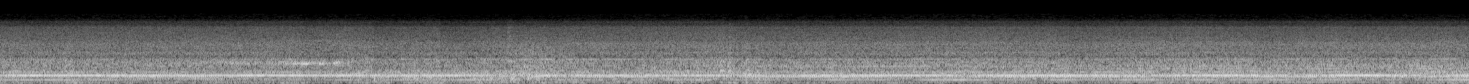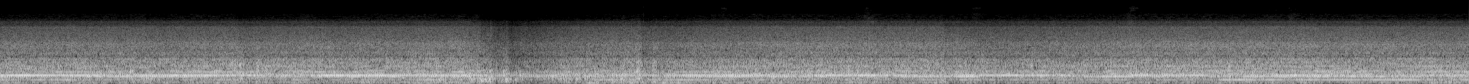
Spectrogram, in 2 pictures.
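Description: Interior running sound of a Seibu 2000 series electric train at steady speed: an even hum from the traction motors and gears over rumbling wheel and track noise, briefly dipping about twenty seconds in.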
